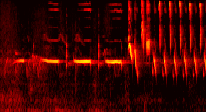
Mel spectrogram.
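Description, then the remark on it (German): Several nightingales sing in hedges in the Kühkopf-Knoblochsaue nature reserve in the Rhine floodplain; one male in focus gives a sustained whistled note giving way to a fast, rhythmic series of sharp repeated chirps, with other nightingales and birds faintly audible in the background. No one speaks. “Da gibt es sehr viele Hecken und wir hören jetzt hier mehrere Nachtigallen, eine, die so im Fokus ist”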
